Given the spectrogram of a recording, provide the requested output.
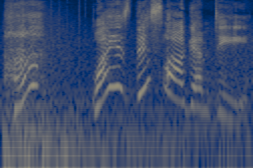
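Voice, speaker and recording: A woman voicing a tiny, excitable childlike fairy companion in a video game, squeaky and exclaiming. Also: slow pace, music in the background, full character voice. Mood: excited, puzzled.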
